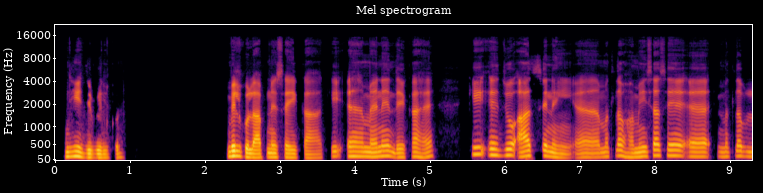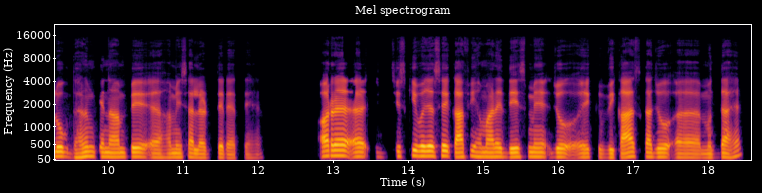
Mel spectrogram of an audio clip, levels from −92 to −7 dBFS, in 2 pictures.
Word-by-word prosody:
जी, 135 0 +5
जी 110 -1 +2
बिल्कुल। 105 +1 -1 1.4
बिल्कुल, 140 -6 +7
आपने 115 +2 +4
सही 110 -1 +2
कहा 100 0 -2
कि 140 +7 -6
अ, 140 -1 +1
मैंने 135 +3 +3
देखा 120 +3 0
है 125 +5 -1 0.5
कि 200 0 0
ए 175 -1 +3
जो 175 0 +4
आज 150 +3 +6
से 155 -1 -1
नहीं 110 -6 0
अ, 115 +2 -1
मतलब 140 +5 -1
हमेशा 135 +7 +2
से 160 0 0 0.4
अ, - - -8 0.2
मतलब 135 +2 -3
लोग 135 -3 -1
धर्म 130 +5 -1
के 130 0 -4
नाम 125 0 -1
पे 130 0 +3
अ, 115 -1 -3
हमेशा 115 +1 -4
लड़ते 105 0 -3
रहते 100 0 -9
हैं। 95 +1 -19 0.8
और 155 - +3
अ, 150 -4 +3 0.4
जिसकी 140 +3 -3
वजह 145 0 +4
से 150 +1 +1
काफ़ी 125 +2 0
हमारे 130 -1 -1
देश 125 +1 -1
में 130 -2 -3
जो 120 -6 -3
एक 115 0 -4 0.2
विकास 115 +5 0
का 125 - 0
जो 120 0 +1
अ, 110 -1 -4
मुद्दा 110 +2 -3
है 145 +9 -7
125 Hz, 165 wpm, -23 LUFS, 110-140 Hz, 1.4 s, बिल्कुल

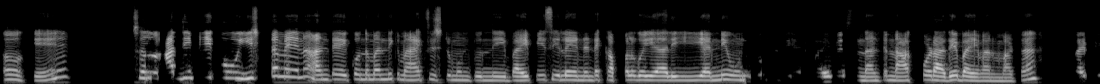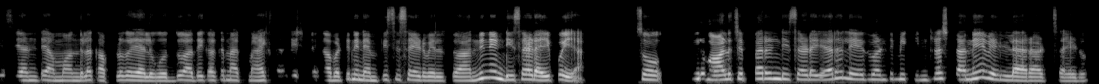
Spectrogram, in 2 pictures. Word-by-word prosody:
Okay. 185 -3 -5 0.9
So, 300 - -2 0.3
అది 290 +1 0
మీకు 320 -1 0 0.2
ఇష్టమేనా? 360 +3 +1
అంటే, 225 +1 -2 0.2
కొంతమందికి 230 +1 -3
మ్యాథ్స్ 205 +3 -1
ఇష్టముంటుంది. 190 -2 -4
బైపీసీలో 205 +3 0
ఏంటంటే 195 +1 -2
కప్పలు 205 +2 -1
గొయ్యాలి, 195 -2 +3
ఇయన్నీ 195 +3 +1
ఉంటుంది 430 - -9 0.3
అని 290 - -29 0.2
భయమేస్తుంది. 185 0 -5
అంటే, 180 +2 -6
నాకు 180 0 0
కూడా 210 -2 +3
అదే 195 +3 +3
భయమనమాట. 165 -3 -1 0.6
బైపీసీ 430 - -9
అంటే, 190 +2 -5
అమ్మో! 180 +1 -4
అందులో 180 +3 -2
కప్పలు 195 +2 -4
గొయ్యాలి 180 -3 +3
ఒద్దు. 170 +4 -5
అదీ 195 +1 -2
కాక 195 +1 -4
నాకు 190 - -4
మ్యాథ్స్ 185 - -3
అంటే 385 +6 -21
ఇష్టం 195 - -21
గాబట్టి 185 +4 -1
నేను 200 -4 +2
ఎంపీసీ 215 +4 -6
సైడ్ 195 -4 0
వెళ్తా 180 +1 -2
అని 205 +9 +3
నేను 280 -5 +8
డిసైడ్ 225 0 +5
అయిపోయా. 190 -2 +4 0.6
సో, 230 - +3 0.5
మీరు 255 -1 +1
వాళ్ళు 215 +3 +6
చెప్పారని 265 +1 +3
డిసైడ్ 225 -2 0
అయ్యారా? 225 +7 +1
లేదు 230 -1 -1
అంటే, 220 +2 -8
మీకు 240 - -5
ఇంట్రెస్ట్ 265 +4 -3
అనే 260 +6 +4
వెళ్లారా 185 -5 +2
అటు 160 - -16
సైడు? 160 -1 -4
200 Hz, 160 wpm, -22 LUFS, 185-235 Hz, 0.9 s, నేను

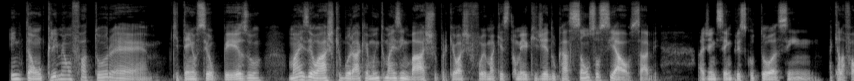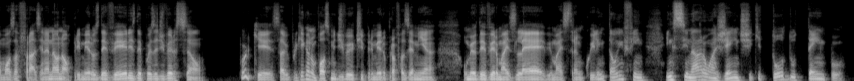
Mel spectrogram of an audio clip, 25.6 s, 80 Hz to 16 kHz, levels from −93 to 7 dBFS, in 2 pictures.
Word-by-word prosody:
Então, 180 - +1
o - - -3
clima 150 +7 -2
é - - -3
um 180 - -3
fator, 130 -3 -4
eh, 110 -6 -3 0.4
que - - -8
tem 95 0 0
o 95 - 0
seu 90 -1 0
peso, 105 +6 0 0.4
mas 135 +5 +2
eu 125 -6 +5
acho 115 +2 +3
que - - -10
o - - -3
buraco 110 -1 +1
é - - +1
muito 115 +3 +1
mais 115 -1 +1
embaixo. 90 -2 +1
Porque - - -8
eu 95 - +2
acho 90 0 -3
que - - -18
foi - - -3
uma 95 0 -1
questão 95 -2 -7
meio 95 -1 0
que 105 - -8
de 100 +1 -2
educação 100 +4 -1
social, 125 -9 0
sabe. - - -6 0.6
A 90 - -4
gente 95 0 -1
sempre 90 +2 -1
escutou 95 -2 0
assim 85 0 -5 0.2
aquela - - -4
famosa 85 +4 -2
frase, 95 -2 -2
né: 90 - +1
"Não 100 +1 +3
não, - - +2
primeiro 90 0 0
os 90 - -1
deveres, 95 +5 +4
depois 105 -1 +1
a - - +3
diversão". 100 -6 0 0.5
Por - - +1
quê? 85 -3 0
Sabe. 90 +3 -1
Por 115 - -9
que 160 - -2
que - - 0
eu - - +4
não 135 - +2
posso 105 -1 +3
me 100 - +3
divertir 95 0 0
primeiro 90 +1 +1
pra 95 - -1
fazer 90 -1 -1
a - - -2
minha 85 -3 +1 0.4
o - - -4
meu 90 -1 +6
dever 90 0 +5
mais 85 -2 +2
leve, 85 -1 +5
mais 85 -1 -3
tranquilo? 85 +2 -3
Então 130 +9 -1
enfim, 135 -8 -1 0.3
ensinaram 145 -2 +3
a 115 - +3
gente 115 +6 +1
que - - -9
todo 145 +1 0
o - - -2 0.2
tempo 100 -2 -1
100 Hz, 195 wpm, -24 LUFS, 90-115 Hz, 0.6 s, meu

